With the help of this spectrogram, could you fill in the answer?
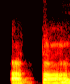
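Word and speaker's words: את: No, if you Ata. No, go ahead. Ata is the word that has no meaning, right? Asked. So No, Ata. It would be pronounced At.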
